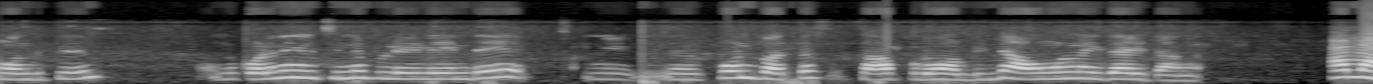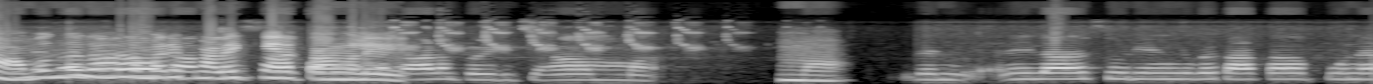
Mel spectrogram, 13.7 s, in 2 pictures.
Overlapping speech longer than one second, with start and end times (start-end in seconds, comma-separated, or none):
6.9-8.8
